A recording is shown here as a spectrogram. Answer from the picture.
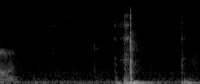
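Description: A clear acrylic ruler handled and set down on chipboard over a cutting mat: soft handling thuds, with one sharp click about a second in.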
